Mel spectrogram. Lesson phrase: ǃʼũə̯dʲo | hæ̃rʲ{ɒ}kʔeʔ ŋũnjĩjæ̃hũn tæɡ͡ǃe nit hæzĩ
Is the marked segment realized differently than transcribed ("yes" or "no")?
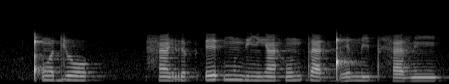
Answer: no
